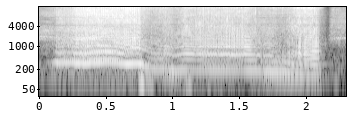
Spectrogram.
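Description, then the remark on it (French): A voice imitates a car driving past, a continuous buzzing, engine-like hum that slides in pitch for about two seconds before cutting off, loud. “Sûr, oui, bah, le, bruit, le bruit de voiture, alors, bah, bon, alors maintenant les voitures quand elles passent, et avant c'était...”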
